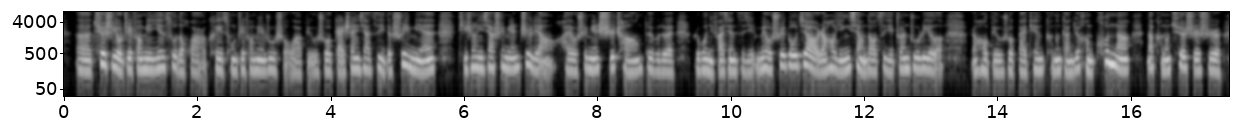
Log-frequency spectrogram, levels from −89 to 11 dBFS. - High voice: No, medium, 180 Hz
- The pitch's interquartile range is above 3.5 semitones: No, average, 2.8 semitones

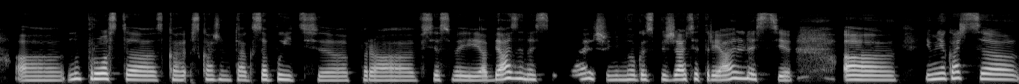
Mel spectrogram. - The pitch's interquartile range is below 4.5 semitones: Yes, average, 2.9 semitones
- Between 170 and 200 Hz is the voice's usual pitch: No, high, 215 Hz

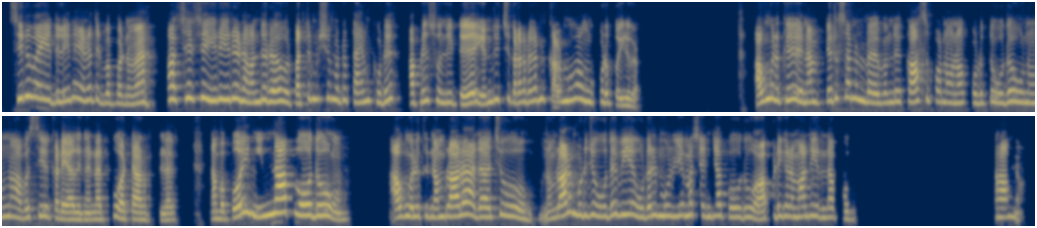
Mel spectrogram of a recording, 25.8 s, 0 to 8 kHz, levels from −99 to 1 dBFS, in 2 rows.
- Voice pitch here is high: Yes, very high, 280 Hz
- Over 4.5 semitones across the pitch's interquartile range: No, average, 3.8 semitones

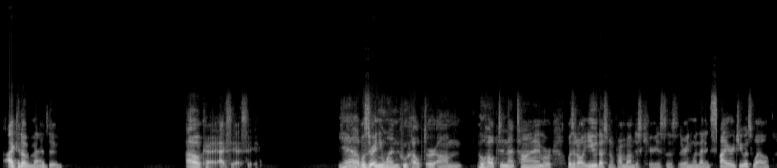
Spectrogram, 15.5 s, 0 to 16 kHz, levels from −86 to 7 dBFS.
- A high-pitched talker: No, low, 105 Hz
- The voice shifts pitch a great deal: Yes, wide, 6.1 semitones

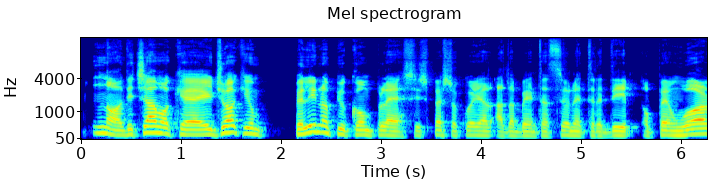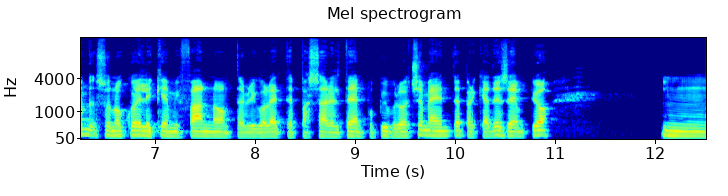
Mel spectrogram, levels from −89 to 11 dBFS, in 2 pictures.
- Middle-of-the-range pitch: No, low, 120 Hz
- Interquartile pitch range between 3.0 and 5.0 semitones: Yes, average, 3.4 semitones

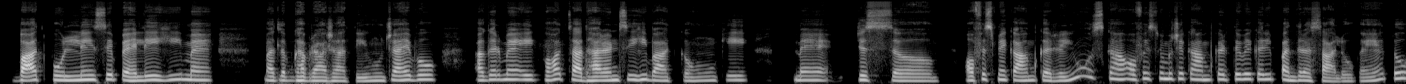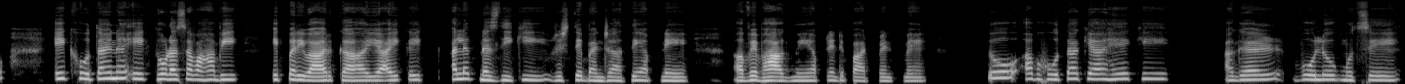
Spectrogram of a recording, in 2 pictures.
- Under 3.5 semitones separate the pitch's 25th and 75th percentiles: No, average, 4.0 semitones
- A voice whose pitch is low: No, high, 200 Hz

